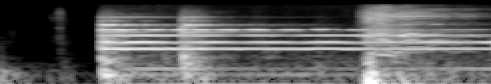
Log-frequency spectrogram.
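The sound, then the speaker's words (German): A ship's bell rings out loudly, struck three times in quick succession, its bright metallic tone sustaining and ringing on between strikes. “Die Schiffsglocke.”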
